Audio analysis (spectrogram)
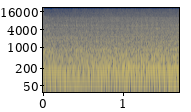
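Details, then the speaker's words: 1989 Toyota Corolla that won't idle properly: heavy, uneven low rumble with a ragged knocking beat at idle, sounds like rod knock. "i don't know if you guys can hear that on camera but it really does sound like a rod knock"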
